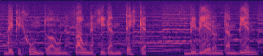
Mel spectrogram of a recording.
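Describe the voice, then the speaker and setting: A man reading scripted documentary narration in a formal, measured way. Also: deep voice, expressive, muffled recording, music in the background. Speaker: documentary presenter.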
